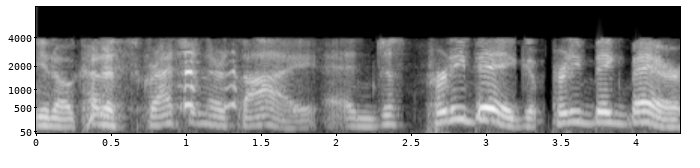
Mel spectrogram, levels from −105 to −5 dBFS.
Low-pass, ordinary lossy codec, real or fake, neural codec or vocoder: 7.2 kHz; AAC, 16 kbps; real; none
